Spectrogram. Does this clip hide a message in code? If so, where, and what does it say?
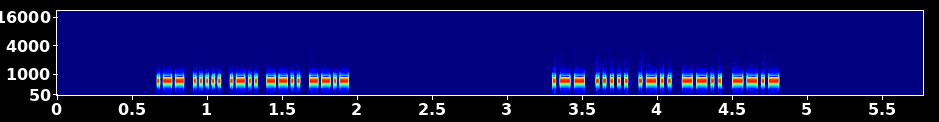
Yes: Morse code from 0.7 to 4.8 s, heard as a keyed tone, about 64 wpm, 700 Hz. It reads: W5LZQ W5LZQ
